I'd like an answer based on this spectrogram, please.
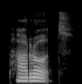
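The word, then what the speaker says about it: פרות: a separate syllable oh but here and this word it goes all together we see parot this is part of this syllable okay and the accent of this word is on the last syllable parot and parot means cows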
